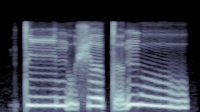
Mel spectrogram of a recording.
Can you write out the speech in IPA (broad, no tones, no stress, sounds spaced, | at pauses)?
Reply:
t iː n ṵ ʃ əː t ə̰ ŋ uː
